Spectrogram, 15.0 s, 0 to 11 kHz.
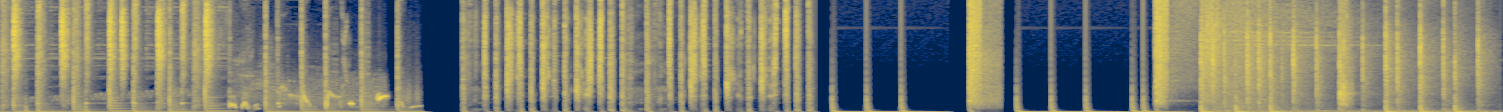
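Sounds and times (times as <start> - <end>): electronic music with drum-machine beat: 0.0 - 6.1, 11.4 - 14.7.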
